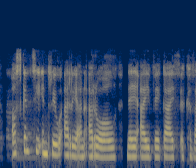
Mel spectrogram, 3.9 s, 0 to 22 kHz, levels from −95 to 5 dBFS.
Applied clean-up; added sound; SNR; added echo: none; none; none; none.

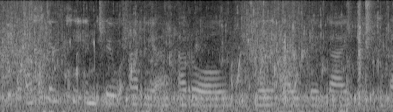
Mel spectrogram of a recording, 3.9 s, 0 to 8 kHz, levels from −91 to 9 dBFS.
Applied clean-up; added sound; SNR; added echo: none; Gurgling; -2 dB; none.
